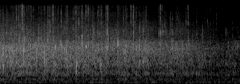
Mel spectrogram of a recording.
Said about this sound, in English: The communications, amen, let's clap for them too, across the board.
